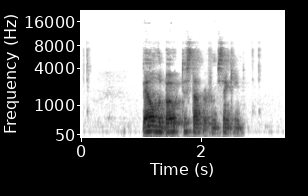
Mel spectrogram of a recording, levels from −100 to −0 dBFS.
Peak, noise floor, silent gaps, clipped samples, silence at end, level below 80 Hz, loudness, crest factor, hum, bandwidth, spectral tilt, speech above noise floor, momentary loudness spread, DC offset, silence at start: -2 dBFS; -76 dBFS; none; under 0.1%; 0.7 s; -58 dBFS; -18 LUFS; 18 dB; none; 9 kHz; -6.5 dB/octave; 58 dB; 15 LU; under 0.1%; 1.05 s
